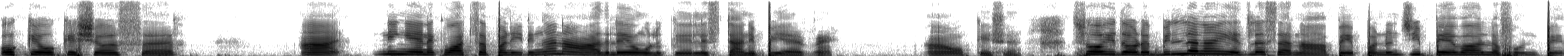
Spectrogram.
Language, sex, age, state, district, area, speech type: Tamil, female, 18-30, Tamil Nadu, Tiruchirappalli, rural, spontaneous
